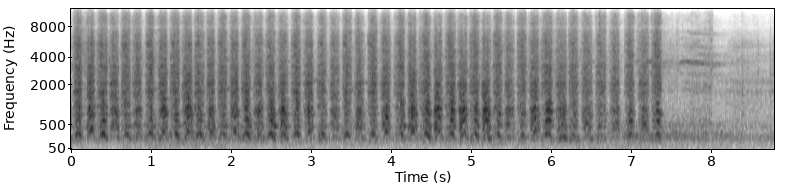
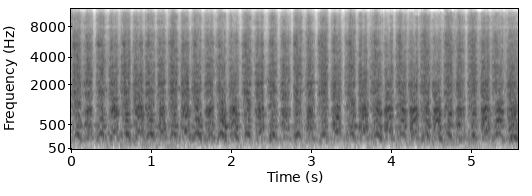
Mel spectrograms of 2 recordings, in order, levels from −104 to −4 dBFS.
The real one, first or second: first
